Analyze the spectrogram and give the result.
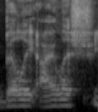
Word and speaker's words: Billie Eilish: Billie Eilish? – Yeah.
